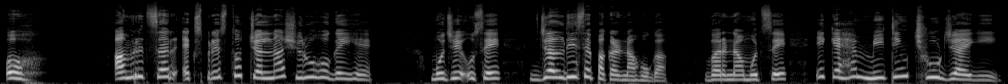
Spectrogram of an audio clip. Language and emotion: Urdu, surprised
